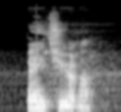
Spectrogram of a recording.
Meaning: present participle of peinturer
- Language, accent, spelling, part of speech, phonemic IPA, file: French, Canada, peinturant, verb, /pɛ̃.ty.ʁɑ̃/, LL-Q150 (fra)-peinturant.wav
